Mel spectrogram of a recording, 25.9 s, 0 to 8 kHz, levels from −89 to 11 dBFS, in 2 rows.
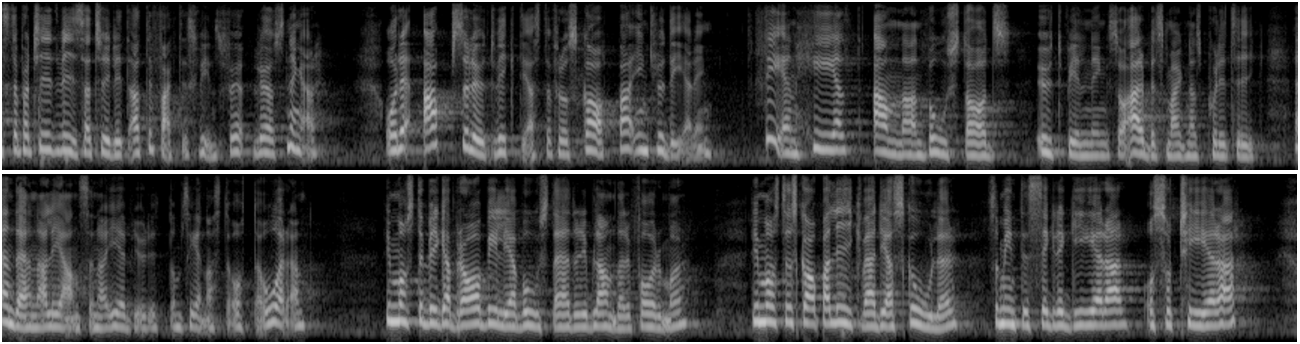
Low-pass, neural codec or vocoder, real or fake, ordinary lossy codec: none; none; real; none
